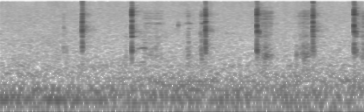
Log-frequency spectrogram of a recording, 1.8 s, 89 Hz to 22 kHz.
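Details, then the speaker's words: Peugeot 205 GTI throttle body being restored, throttle switch housing refitted on the bench; sharp light clicks about three per second in a quiet room, switch contacts snap in cleanly, electrical test still to come. "Ça veut dire que le contact il colle bien."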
